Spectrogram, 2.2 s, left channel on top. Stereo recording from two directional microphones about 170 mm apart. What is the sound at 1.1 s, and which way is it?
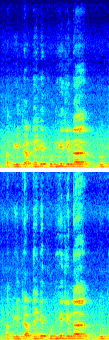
Speech, 30° right (ahead or behind).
